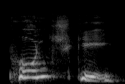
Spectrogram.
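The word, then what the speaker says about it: pączki: How do you say it? Punchki. Punchki. Punchki. Punchki. You know, gotta get it right. Punchki. Like punch. Punch.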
